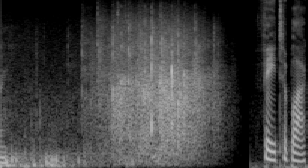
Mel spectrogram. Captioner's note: audience applause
